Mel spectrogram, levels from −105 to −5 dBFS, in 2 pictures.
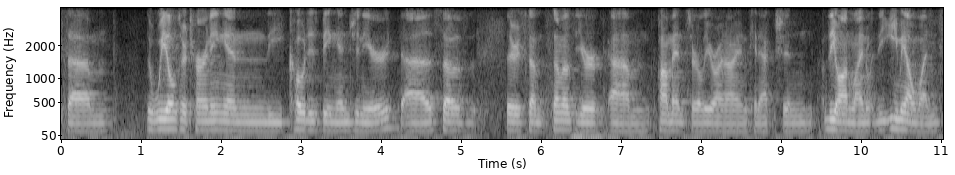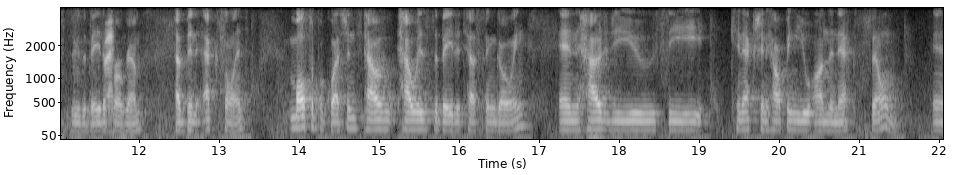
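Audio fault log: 4.22–6.83 s and 11.06–14.81 s, sound chopped by the voice detector: the sound keeps dropping out and coming back, with about 450 ms and then 960 ms of it swapped for flat synthetic hiss. It's likely a sender-side voice detector toggling transmission on and off.
16.91–17.24 s, 19.13–19.40 s and 20.96–21.92 s, comfort noise in place of the background: during these pauses the real background gives way to a steady, featureless noise. That's likely discontinuous transmission, with the receiver filling the gap. The first fill sits about 2 dB below the real background and the second about 3 dB above it. Across the whole clip nothing reaches above 4 kHz, which fits a 64 kbps G.711 call codec.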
